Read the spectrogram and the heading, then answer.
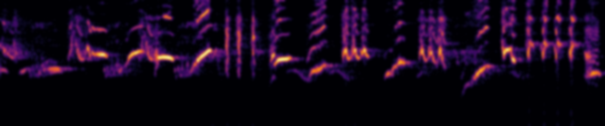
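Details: Starling champion with varied, loud song used to train contest birds: a run of rising and falling slurred squeaky whistles, interrupted by short bursts of dry clicks.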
